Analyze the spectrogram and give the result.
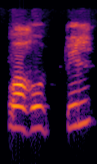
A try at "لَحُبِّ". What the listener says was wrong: لحب. Okay, this here is a li, okay? So don't say محب, say لحب. You have a shadda here, so we have a ba mushaddad, and we have a lam.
